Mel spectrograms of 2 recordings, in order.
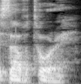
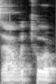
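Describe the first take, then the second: First: The name is said with an Italian-style pronunciation. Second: The name is said in a plain English reading. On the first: "having a lot of Italianos in my family, I would say Salvatore" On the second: "if you're just reading it and pronouncing it regular"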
